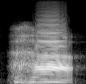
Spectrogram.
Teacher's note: কন্ঠনালীর শুরু থেকে উচ্চারণ হবে হা।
